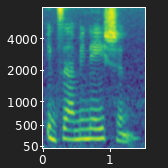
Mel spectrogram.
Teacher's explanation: the different aspects of word accent look at the example examination in this word the syllable nay is receiving the stress or the accent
